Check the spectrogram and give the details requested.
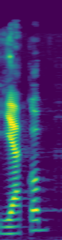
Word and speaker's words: Jacob: Entonces, esto ya lo vio Rask en 1818, pero fue Jacob Grimm, o Jacob, porque era alemán, entonces se debe pronunciar Jacob, en 1822, que formuló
